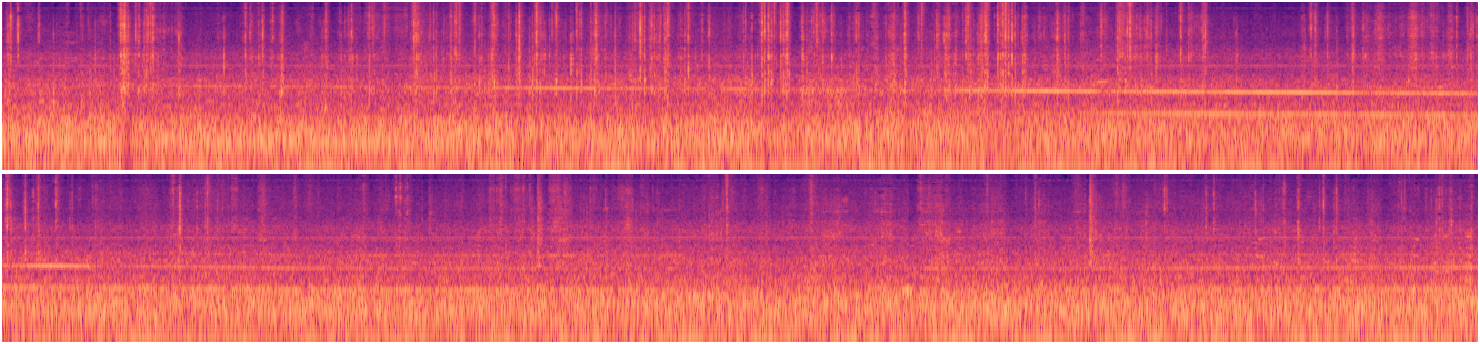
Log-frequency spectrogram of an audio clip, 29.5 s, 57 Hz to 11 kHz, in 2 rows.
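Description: Cabin noise of an E2 series Shinkansen running at speed: a steady rumble and rush, with a faint whine that slowly falls in pitch and scattered light clicks.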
